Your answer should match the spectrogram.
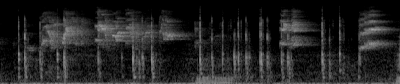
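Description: Small birds chirping in short, high calls, several times over, with sharp little clicks and taps from a small plastic vial being handled.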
